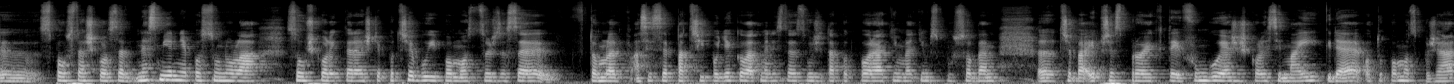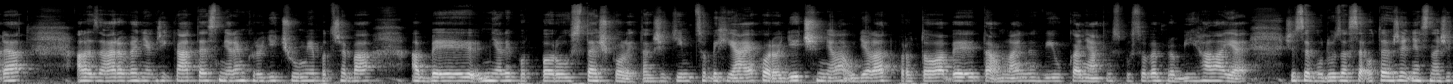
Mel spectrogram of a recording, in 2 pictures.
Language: Czech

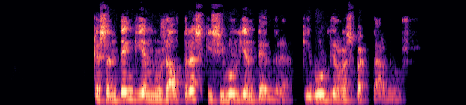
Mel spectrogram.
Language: Catalan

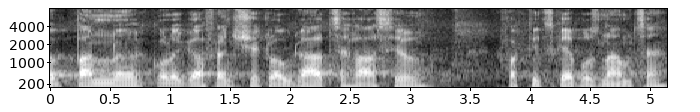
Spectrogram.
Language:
Czech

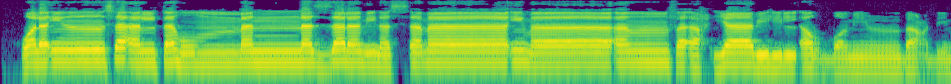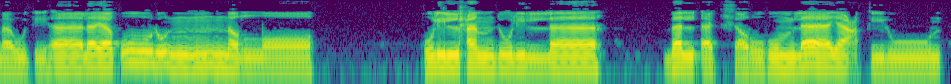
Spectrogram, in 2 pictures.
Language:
Arabic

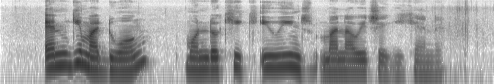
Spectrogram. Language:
Luo (Kenya and Tanzania)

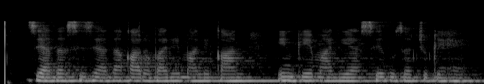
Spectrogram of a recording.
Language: Urdu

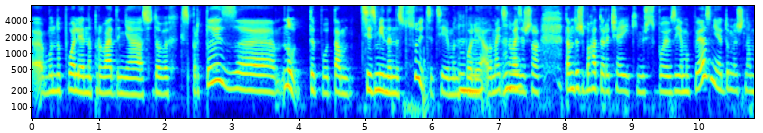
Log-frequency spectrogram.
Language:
Ukrainian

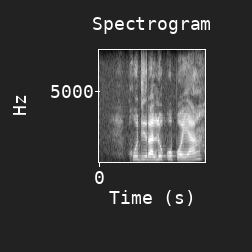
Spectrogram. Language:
Tswana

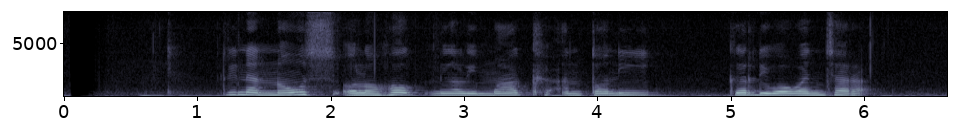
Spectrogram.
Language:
Sundanese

